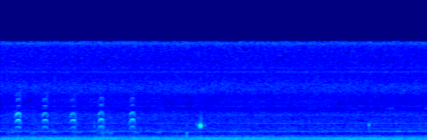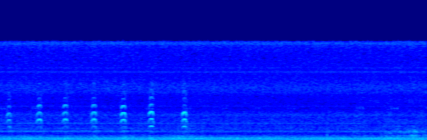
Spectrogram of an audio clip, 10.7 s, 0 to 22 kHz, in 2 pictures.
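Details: Wattled lapwings near water at sunset (about 6:10 pm, 3 September, cloudy sky), in a flood-prone area of a South African game reserve, give two bursts of sharp, high, ringing notes, about three a second, alongside Egyptian geese, over a steady low engine hum.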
